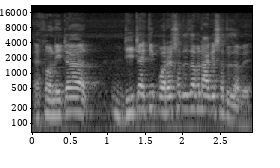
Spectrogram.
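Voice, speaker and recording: A male teacher from Bangladesh lectures in a live online class, his voice sitting back from the mic. He walks through each point patiently, slips English terms into his talk and often pauses to ask whether everyone is following. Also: on the high side, lively intonation, darkish tone, distant mic. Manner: explanatory, often checks understanding with tag questions; mixes in English terms and phrases.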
